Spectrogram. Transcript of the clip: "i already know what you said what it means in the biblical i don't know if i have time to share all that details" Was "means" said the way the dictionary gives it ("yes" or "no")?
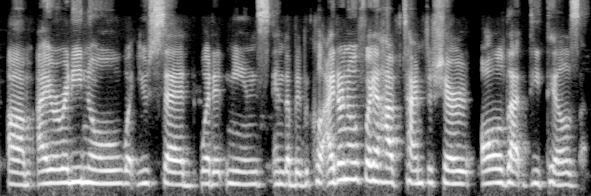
yes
